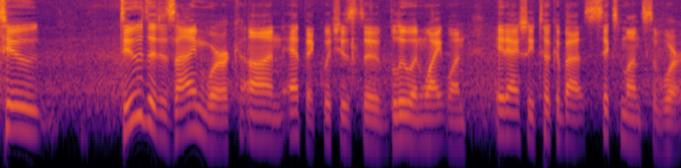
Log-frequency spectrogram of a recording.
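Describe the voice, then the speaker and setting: A man's voice shows ordinary pitch variation, with noticeable noise in the background. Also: medium pitch for a man, moderate pace. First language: English (speaking German). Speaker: toy designer. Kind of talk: interview.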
